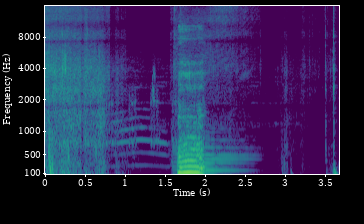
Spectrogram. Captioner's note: annoyed groan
